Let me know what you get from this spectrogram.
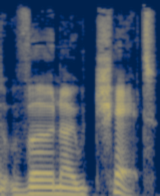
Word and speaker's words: Vernochet: You know how to spell Hugo, but the surname, it looks like it says Vernochet, but I think you pronounce it Vernochet. It is French. V E R N O C H E T.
